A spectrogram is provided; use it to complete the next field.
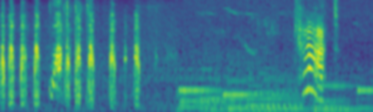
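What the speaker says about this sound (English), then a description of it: "Duck. This is a duck." A duck gives a rapid series of short, close quacks, then falls silent as soft tonal music with a brief rising chirp takes over.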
